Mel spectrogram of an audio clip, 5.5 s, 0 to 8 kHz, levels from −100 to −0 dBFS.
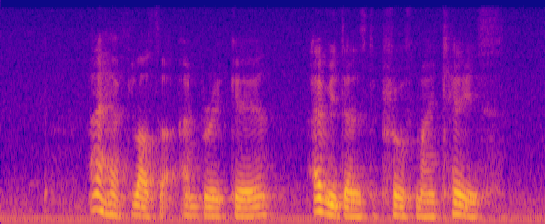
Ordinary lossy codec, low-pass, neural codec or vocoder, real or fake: Opus, 64 kbps; 7.2 kHz; none; real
